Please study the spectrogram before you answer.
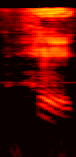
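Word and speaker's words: hē: like he and him that is hey in old things just h-e when it's spelled like modern english he um but he h-i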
